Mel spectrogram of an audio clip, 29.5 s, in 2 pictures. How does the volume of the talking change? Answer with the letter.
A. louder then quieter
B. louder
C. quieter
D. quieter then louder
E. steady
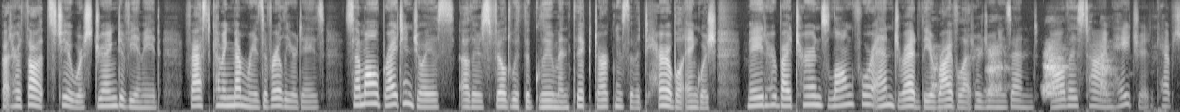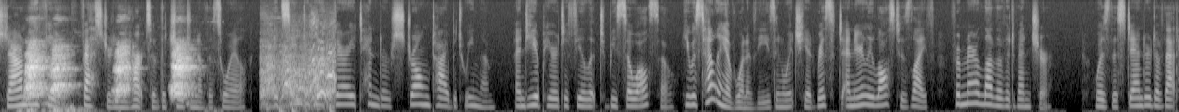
C.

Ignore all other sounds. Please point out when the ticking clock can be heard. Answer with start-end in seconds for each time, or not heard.
not heard.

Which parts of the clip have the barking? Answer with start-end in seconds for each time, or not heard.
11.6-17.2, 18.0-18.9.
